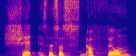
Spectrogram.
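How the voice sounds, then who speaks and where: A man's voice: high voice, very animated, slow pace, pitched above the performer's own voice, exaggerated voice. A man voicing an ordinary, curious and uneasy male horror story protagonist, casual and questioning. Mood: uneasy disbelief.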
